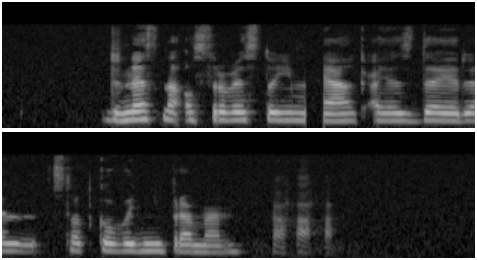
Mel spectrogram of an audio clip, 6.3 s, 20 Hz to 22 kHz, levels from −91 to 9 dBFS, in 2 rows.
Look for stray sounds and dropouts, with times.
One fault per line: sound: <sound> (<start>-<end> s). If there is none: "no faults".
sound: dropout (2.0-2.1 s)
sound: laugh (4.9-5.4 s)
